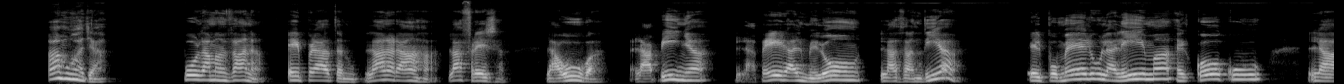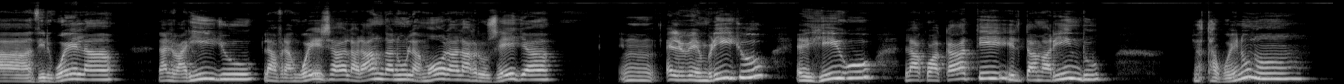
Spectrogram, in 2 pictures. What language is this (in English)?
Extremaduran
